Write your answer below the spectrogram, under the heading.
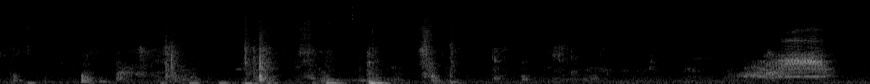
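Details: Hungry Russian Blue cat indoors, giving a single drawn-out meow near the end after a person's coaxing voice and soft household sounds.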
